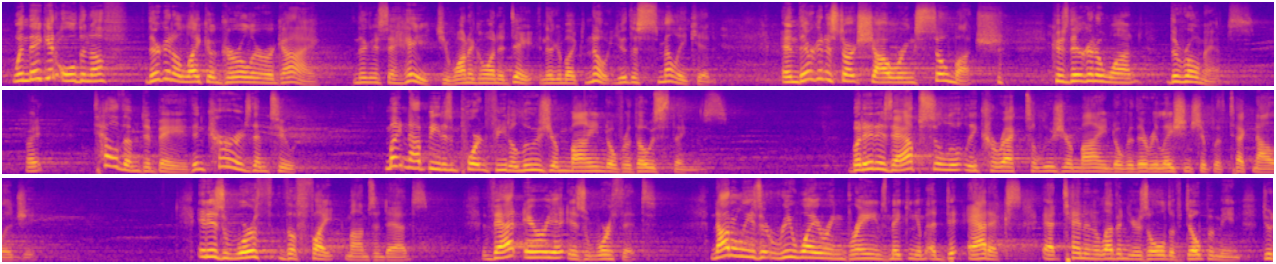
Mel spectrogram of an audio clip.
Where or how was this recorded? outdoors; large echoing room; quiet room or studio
large echoing room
